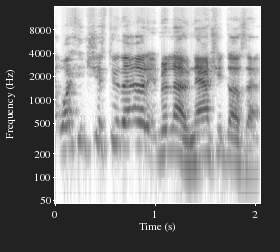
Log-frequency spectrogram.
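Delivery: ordinary talk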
